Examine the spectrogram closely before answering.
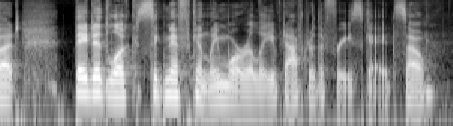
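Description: Vocal fry in an animated tone at a very fast pace, lively intonation throughout, on a very clean recording with a silent background. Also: woman. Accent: Canadian. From Canada. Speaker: podcast co-host. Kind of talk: casual chat. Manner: laughs often, animated.

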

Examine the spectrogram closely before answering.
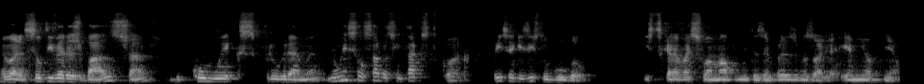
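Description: Speaking at a very fast pace, a man with a medium pitch swings his pitch very widely. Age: 30s. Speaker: IT operations director. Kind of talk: casual interview.

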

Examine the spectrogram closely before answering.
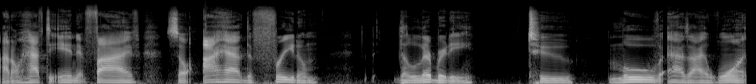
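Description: Using an American accent, a man with a very deep, low pitch and a bright, sharp tone speaks at a fairly slow pace with fairly even intonation. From US Midwest, Ohio. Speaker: podcast co-host. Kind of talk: casual chat.

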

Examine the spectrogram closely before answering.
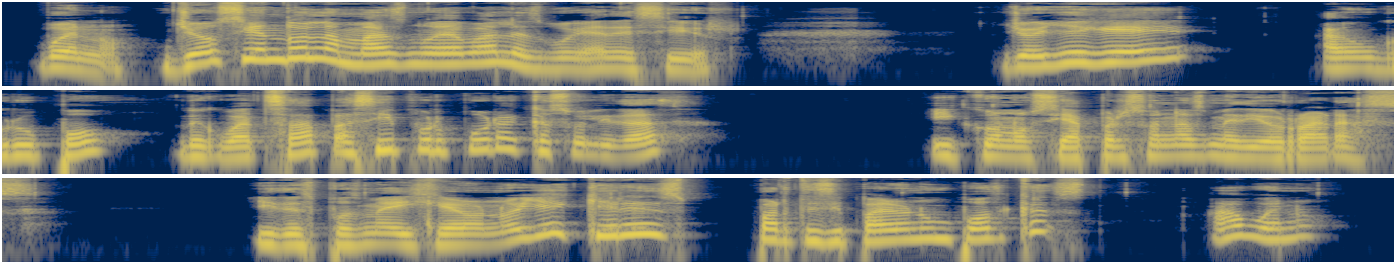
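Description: A woman speaks at a moderate pace with a fairly high pitch, very wide pitch swings and long, frequent pauses. The recording is very clean with a silent background, and the sound is dry and close with no echo. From Guadalajara, Mexico. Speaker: podcast co-host. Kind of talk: casual chat.

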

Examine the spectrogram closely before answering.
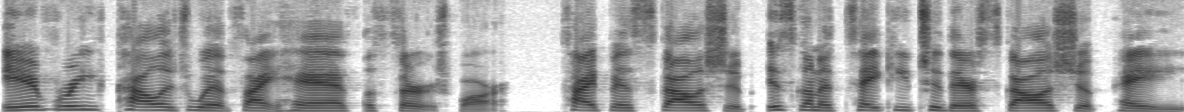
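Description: In a normal speaking voice, a woman of medium pitch speaks with ordinary pitch variation, the sound dry and close with no echo on a very clean recording with a silent background. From Georgia (Macon), US South. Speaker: college scholarship consultant. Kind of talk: interview. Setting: studio.

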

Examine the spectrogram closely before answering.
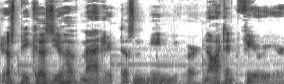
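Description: A man does a put-on character voice at a very deep, low pitch and a fairly quick pace. Faint music plays in the background. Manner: haughty, cold, superior.

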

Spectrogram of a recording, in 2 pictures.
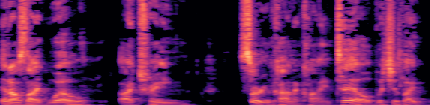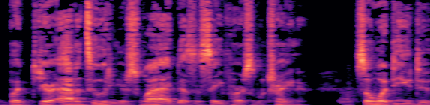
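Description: Speaking with an American accent, a man uses a somewhat breathy voice at medium pitch, a moderate pace and ordinary pitch variation. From Florida. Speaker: personal trainer and TV creator. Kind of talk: casual interview storytelling.

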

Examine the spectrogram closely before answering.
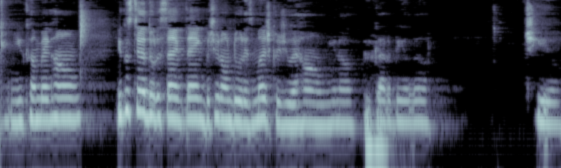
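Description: A woman with an American accent speaks at a very fast pace in a somewhat breathy, dark, mellow tone, her intonation monotone and flat, broken by long, frequent pauses. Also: medium pitch for a woman. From Houston, Texas. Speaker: reality TV personality, former stripper. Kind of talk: casual interview chat.

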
